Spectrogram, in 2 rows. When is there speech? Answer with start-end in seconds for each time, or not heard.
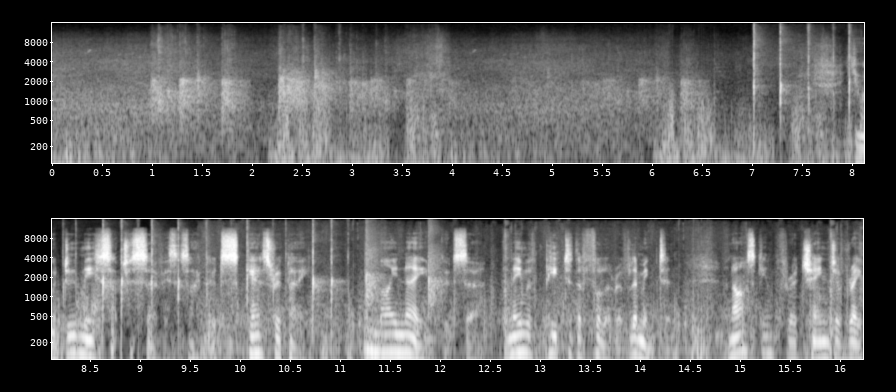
7.7-16.1.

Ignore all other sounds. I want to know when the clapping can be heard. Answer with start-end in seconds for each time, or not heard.
0.9-12.1.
